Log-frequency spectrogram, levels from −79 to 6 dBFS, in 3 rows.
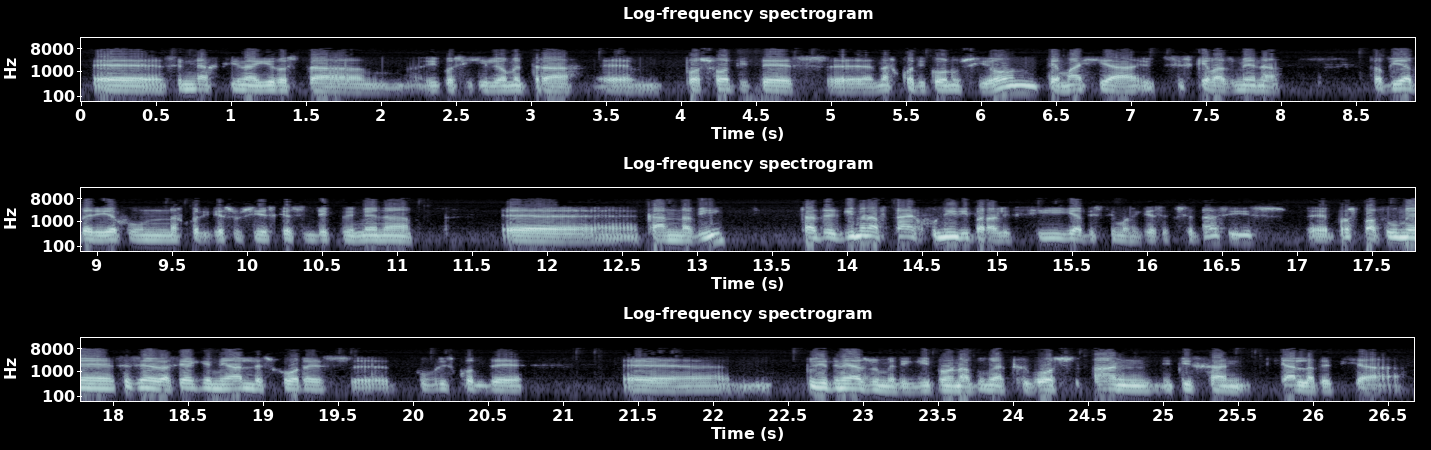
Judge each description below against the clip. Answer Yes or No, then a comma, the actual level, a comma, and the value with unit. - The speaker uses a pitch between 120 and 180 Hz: No, very low, 90 Hz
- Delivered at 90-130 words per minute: Yes, average, 125 wpm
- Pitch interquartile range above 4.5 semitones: No, average, 3.5 semitones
